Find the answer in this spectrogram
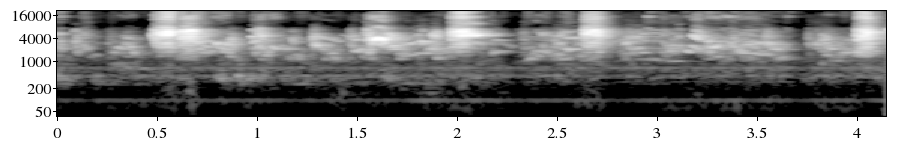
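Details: Several parakeets singing happily, a busy stream of squawky chirps and short buzzy notes, with louder bursts roughly every half second to second and a faint steady low hum underneath.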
